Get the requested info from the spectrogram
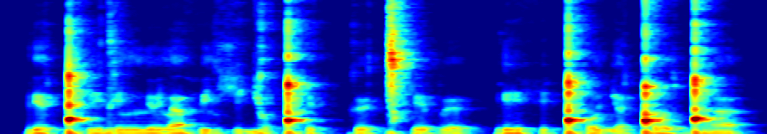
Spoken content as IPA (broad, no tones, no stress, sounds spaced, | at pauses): ɾʲ ə ǃʰ i d i lː y l ɐ h y lʲ ç ə ɟ o ǃʰ ɪ kː ʏ ǀʰ ɪ p ʏ | ɾ i h i ǃʰ o ʎ ɐ ǃ o l ɡ͡ǃ ɐ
